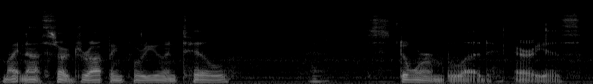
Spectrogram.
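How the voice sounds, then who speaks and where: A man with a low, fairly mellow voice chats casually through his game stream at an unhurried pace. His pitch moves around freely as he mutters and explains, with faint noise behind him. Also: lively intonation, gravelly. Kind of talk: casual gameplay commentary.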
